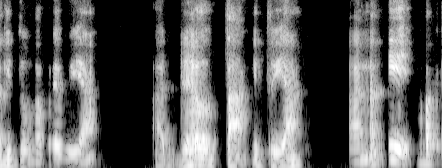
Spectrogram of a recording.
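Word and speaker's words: δέλτα: Terus ada delta. Delta itu ee dia lebih ke DH bukan D tapi dia ya Bapak Ibu ya.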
